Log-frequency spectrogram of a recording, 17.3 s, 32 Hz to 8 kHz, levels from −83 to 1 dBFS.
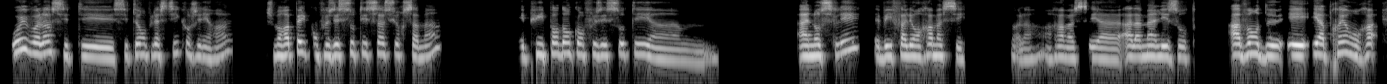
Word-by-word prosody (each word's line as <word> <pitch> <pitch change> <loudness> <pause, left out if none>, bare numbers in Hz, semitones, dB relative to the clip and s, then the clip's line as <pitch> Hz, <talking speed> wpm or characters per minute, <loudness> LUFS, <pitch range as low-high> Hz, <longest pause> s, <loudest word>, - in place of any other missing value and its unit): Oui 290 +5 +4
voilà, 240 0 +2
c'était 190 -7 0
c'était 195 +5 -4
en 220 -1 -3
plastique 215 +4 -4
en - - -4
général. 195 +3 -7 0.4
Je 200 - -9
me - - +1
rappelle 220 +4 +2
qu'on 220 -1 -7
faisait 210 0 0
sauter 230 +2 -2
ça 225 +3 0
sur 220 -1 -4
sa 195 -3 +1
main, 205 - -6 1.0
et 185 0 -6
puis 215 +6 -2
pendant 235 +2 0
qu'on 225 0 -3
faisait 210 -1 -3
sauter 220 0 -2
un 165 -3 -7
mmh 145 +3 -15 1.1
un 200 0 +5
osselet, 230 +10 +2 0.2
eh, 185 - -5
beh 190 +3 +2
il 195 - 0
fallait 200 +1 +1
en 195 - 0
ramasser. 205 -3 0 0.6
Voilà 165 -4 -11
ramasser 180 0 -1
à 165 -2 -4
à 195 0 -2
la 190 - 0
main 200 0 +1
les 195 -1 +1
autres. 175 -2 -8 0.4
Avant 220 +2 +3
de 200 0 +2
et 415 -1 +9
et - - +8
après 220 +5 -1
on 220 -6 -2
ra 220 +6 -2
205 Hz, 170 wpm, -21 LUFS, 185-225 Hz, 1.1 s, et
